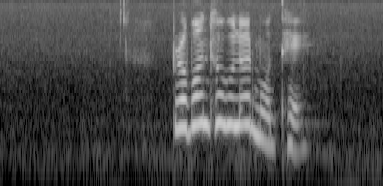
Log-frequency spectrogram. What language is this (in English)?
Bangla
